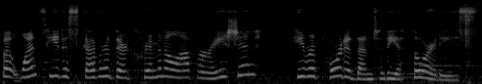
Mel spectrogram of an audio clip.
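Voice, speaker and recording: Very high, sweet little nurse. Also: female voice, a little fast, bright, forceful tone, a little hiss or hum. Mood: explaining. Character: small earnest female head nurse, sweet and sprightly. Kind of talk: video game voice acting. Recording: game music behind the voice.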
